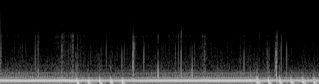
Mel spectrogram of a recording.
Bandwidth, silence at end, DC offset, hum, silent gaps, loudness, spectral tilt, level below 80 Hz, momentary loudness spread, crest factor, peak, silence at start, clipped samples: 2.8 kHz; 0 s; under 0.1%; 60 Hz at -30 dBFS; none; -18 LUFS; -12 dB/octave; -32 dBFS; 2 LU; 12 dB; -6 dBFS; 0 s; under 0.1%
